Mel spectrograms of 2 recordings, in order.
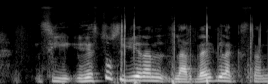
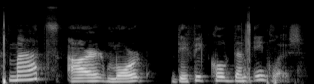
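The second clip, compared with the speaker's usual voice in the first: slow example read; 3 semitones higher, slower than usual. Shown as a demonstration. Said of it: "teacher reads example slowly".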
